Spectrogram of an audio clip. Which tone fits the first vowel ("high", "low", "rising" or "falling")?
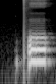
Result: high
